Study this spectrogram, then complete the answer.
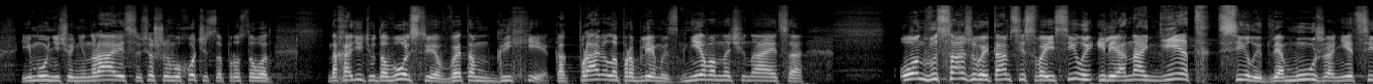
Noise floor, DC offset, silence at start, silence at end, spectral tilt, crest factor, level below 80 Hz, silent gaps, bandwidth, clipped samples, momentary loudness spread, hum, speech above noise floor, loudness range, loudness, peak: -47 dBFS; under 0.1%; 0 s; 0 s; -3 dB/octave; 18 dB; -52 dBFS; none; 17 kHz; under 0.1%; 9 LU; none; 27 dB; 4 LU; -19 LUFS; -2 dBFS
